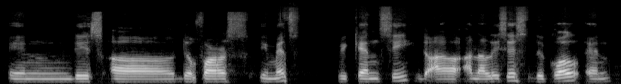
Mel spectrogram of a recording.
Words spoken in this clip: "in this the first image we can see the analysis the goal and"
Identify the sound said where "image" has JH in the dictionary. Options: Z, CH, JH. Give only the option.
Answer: CH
